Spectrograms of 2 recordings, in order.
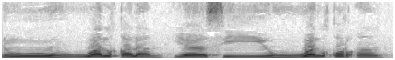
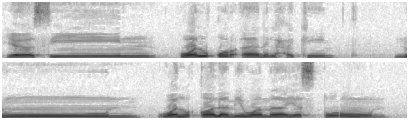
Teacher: ادغام نون ملفوظ در حرف مقطعه یاسین و حرف مقطعه نون در واو هست. یاسین والقرآن، نون والقلم، که در اینجا اختلاف هست که آیا این نون ملفوظی که آخر حروف مقطعه واقع شده است و در تلفظ فقط هست یاسین نون، این نون ساکن طبق قاعده یرملون آیا ادغام می شود در اون واف؟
